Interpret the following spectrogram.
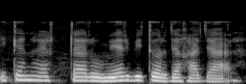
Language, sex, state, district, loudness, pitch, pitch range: Bengali, female, Assam, Hailakandi, -14 LUFS, 175 Hz, 155-185 Hz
